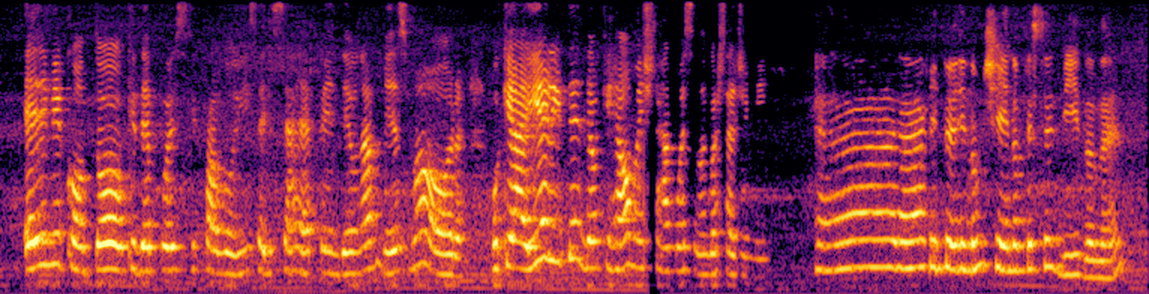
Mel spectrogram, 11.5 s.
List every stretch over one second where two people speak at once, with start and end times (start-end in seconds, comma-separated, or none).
none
